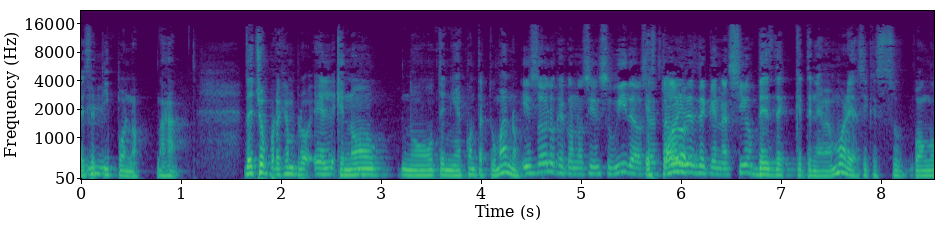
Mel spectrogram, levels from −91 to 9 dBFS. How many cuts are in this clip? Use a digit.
1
